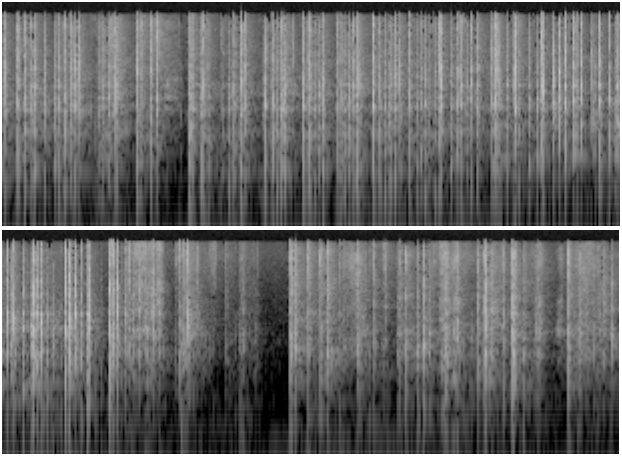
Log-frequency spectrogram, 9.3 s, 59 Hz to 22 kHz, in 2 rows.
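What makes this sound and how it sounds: A small cardboard medicine box is tapped quickly with long nails close to a binaural microphone. The taps are a dense, steady stream of short, dry, bright clicks with almost no low end and no ring, pausing briefly near the 6-second mark before picking up again.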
